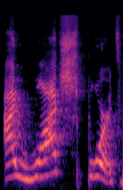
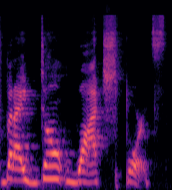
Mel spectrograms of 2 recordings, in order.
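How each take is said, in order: First: WATCH said slowly and leaned on; I watch sports, with weight on watch; stress on watch. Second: DON'T leaned on, slow and a little softer; but I don't watch sports, with weight on don't; stress on don't. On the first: Explaining to viewers she watches sports, stress on watch. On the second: Telling chat she doesn't really watch, stress on don't. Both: Shown as a demonstration. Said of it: "Let me explain".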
